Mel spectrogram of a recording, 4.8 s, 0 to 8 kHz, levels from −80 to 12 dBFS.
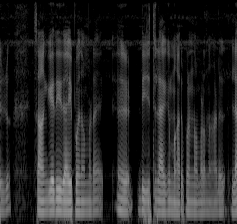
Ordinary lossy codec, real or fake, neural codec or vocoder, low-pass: none; real; none; none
